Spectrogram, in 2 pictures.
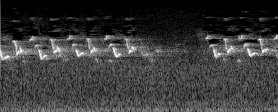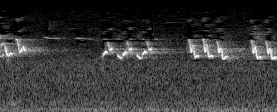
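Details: Northern mockingbird singing in bursts of rapidly repeated, high chirpy notes, each phrase type repeated several times before switching, separated by short pauses, over a steady background hiss of outdoor noise.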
